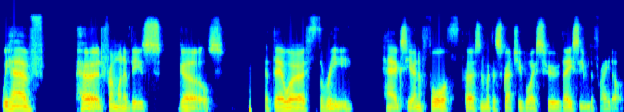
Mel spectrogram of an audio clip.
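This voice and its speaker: A man plays his character in a tabletop game. He speaks low and unhurried. His phrasing is formal and deliberate. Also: a bit bright. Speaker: player.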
